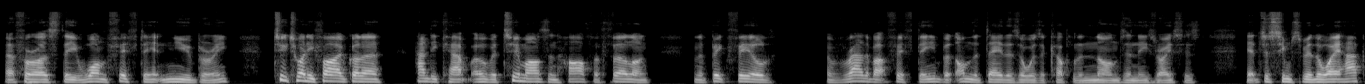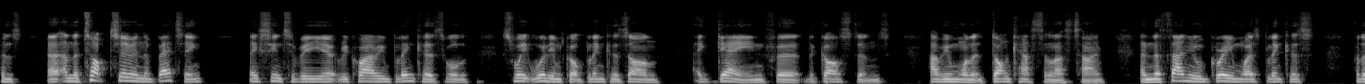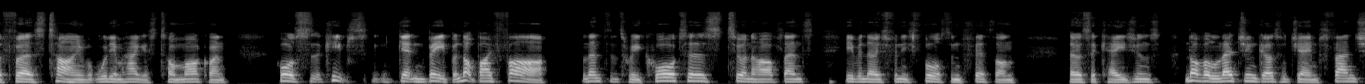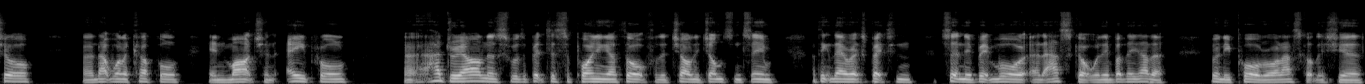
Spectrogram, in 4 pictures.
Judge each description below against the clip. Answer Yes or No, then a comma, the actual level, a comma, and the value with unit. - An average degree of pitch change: Yes, average, 3.4 semitones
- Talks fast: No, average, 195 wpm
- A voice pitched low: Yes, low, 120 Hz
